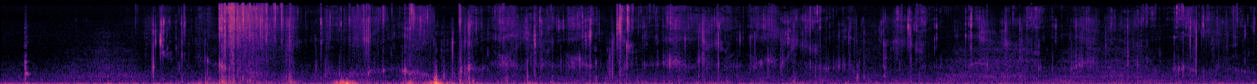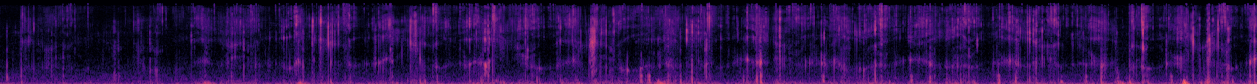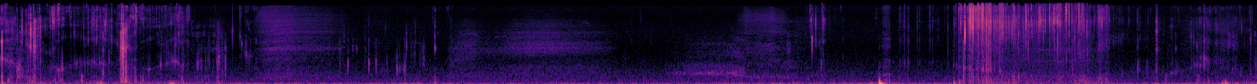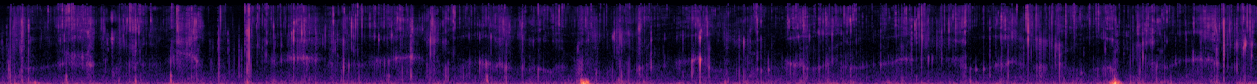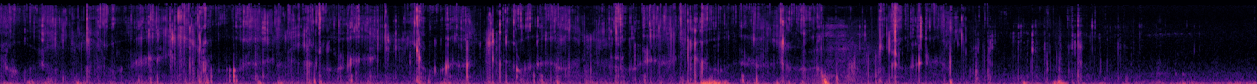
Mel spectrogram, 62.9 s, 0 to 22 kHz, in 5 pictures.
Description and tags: Recorded with Zoom H6 portable Recorder and native Shotgun Mic.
